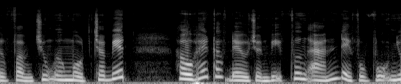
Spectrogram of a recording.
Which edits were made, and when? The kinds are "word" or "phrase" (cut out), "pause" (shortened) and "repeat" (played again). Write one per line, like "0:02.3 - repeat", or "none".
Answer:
0:02.3 - phrase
